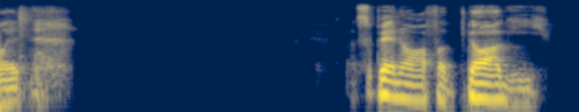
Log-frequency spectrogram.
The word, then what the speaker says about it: Doge: it spin-off of doggy I don't call it Doge I'm pretty sure the originator is meant for it to be pronounced doggy because look look at the never mind look at the picture though it's a dog dog e it's some idiot like Elon Musk that changed it to Doge or because they like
